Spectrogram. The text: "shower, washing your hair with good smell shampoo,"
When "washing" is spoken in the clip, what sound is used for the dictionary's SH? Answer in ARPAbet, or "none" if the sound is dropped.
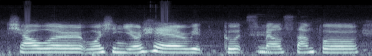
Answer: SH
